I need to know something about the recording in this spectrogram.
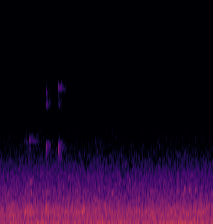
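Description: Steady background hiss of room noise with no speech; a faint low bump about half a second in.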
